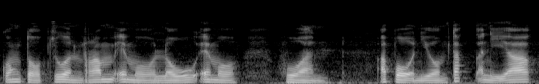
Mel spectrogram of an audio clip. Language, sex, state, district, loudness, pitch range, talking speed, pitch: Mizo, male, Mizoram, Aizawl, -19 LUFS, 95-110 Hz, 165 wpm, 100 Hz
